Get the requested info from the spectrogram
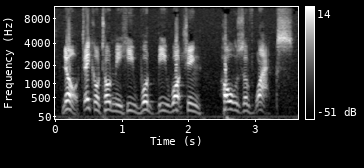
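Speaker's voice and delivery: a hint of a fussy teacher; professor voice. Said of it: "said Professor Trevelyan".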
